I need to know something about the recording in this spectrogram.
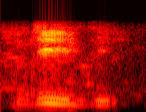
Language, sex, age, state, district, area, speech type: Punjabi, male, 18-30, Punjab, Pathankot, urban, conversation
